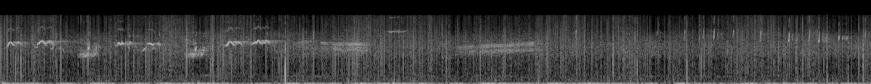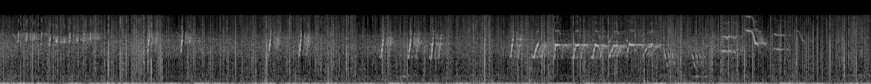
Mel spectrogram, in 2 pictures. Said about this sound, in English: good way to hear the patterned structure of humpback songs is to speed them up to birdsong speeds. This song is sped up 14 times. It's the only speed change on this record.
